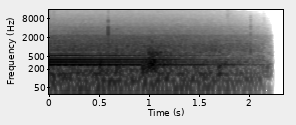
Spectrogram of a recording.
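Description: The last chord of an acoustic guitar ringing out and slowly fading, with a faint thump about a second in.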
